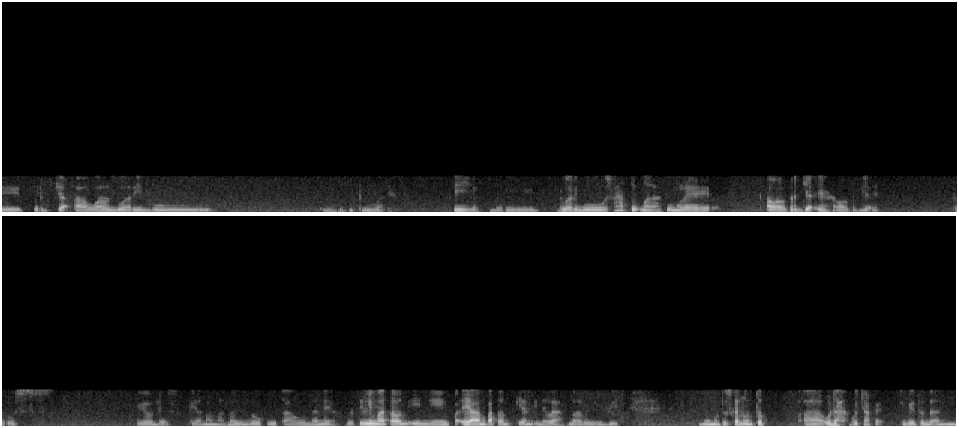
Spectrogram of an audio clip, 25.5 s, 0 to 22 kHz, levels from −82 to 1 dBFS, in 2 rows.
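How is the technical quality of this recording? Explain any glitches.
There are two short glitches in this speech recording, both of the same kind, and the audio is band-limited with nothing above 4 kHz, which fits a narrowband call codec such as G.711.

The background is gated by the echo canceller at 0.27–0.41 s and again at 21.04–21.15 s. The canceller clamps the mic while it thinks the far end is playing, so the room tone dips by about 8 dB and then about 7 dB, each for a brief moment, before coming straight back.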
